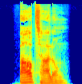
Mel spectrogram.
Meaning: cash payment
- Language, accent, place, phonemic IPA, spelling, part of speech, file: German, Germany, Berlin, /ˈbaːɐ̯ˌt͡saːlʊŋ/, Barzahlung, noun, De-Barzahlung.ogg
